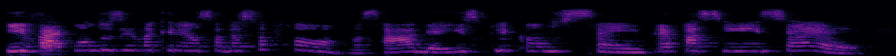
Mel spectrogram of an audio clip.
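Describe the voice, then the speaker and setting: A woman giving parenting advice in a casual live chat, animated, acting out parents' and children's voices. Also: sits high, moderate pace. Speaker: guest parenting educator. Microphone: video call.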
